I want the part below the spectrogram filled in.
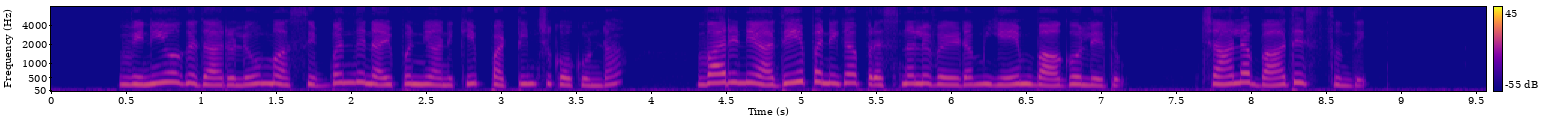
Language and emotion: Telugu, sad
